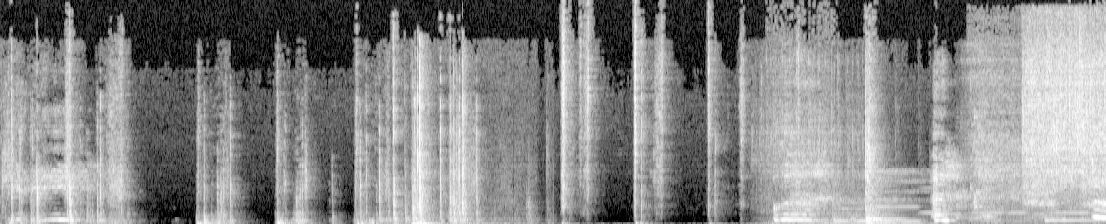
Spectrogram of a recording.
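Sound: shower water running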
